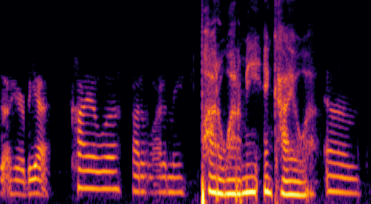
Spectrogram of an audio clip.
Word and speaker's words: Potawatomi: Anyway, I was going to say, some of the pronunciation is Potawatomi. Potawatomi. We were saying Potawatomi.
